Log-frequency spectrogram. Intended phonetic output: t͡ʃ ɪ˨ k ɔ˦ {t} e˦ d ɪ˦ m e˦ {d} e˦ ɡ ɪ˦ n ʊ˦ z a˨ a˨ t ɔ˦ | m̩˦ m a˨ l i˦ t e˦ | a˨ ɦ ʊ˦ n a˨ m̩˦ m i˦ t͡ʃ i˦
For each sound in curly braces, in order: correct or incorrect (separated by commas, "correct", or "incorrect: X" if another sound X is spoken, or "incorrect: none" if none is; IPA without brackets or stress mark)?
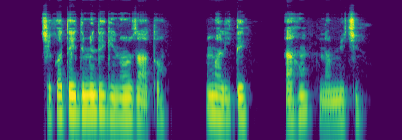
correct, correct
